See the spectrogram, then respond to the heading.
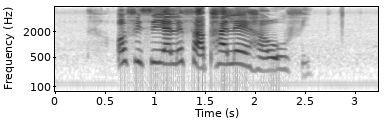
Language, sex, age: Southern Sotho, female, 25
